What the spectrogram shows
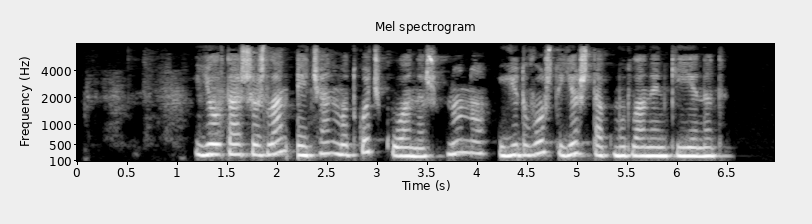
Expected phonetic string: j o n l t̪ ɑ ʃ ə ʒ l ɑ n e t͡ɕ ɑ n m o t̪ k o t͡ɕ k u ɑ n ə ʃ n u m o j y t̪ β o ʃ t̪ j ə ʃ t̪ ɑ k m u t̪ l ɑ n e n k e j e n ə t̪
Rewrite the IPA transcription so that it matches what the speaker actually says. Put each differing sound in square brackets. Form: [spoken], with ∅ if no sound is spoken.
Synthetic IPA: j o [∅] l t̪ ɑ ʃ ə ʒ l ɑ n e t͡ɕ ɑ n m o t̪ k o t͡ɕ k u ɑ n ə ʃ n u [n] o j y [d̪] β o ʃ t̪ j ə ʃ t̪ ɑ k m u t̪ l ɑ n e n k [i] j e n ə t̪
